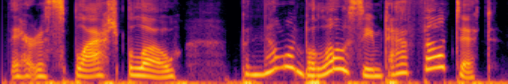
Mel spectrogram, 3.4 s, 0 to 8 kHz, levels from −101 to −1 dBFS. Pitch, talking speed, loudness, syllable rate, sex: 260 Hz, 250 wpm, -17 LUFS, 6.3 syllables/s, female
